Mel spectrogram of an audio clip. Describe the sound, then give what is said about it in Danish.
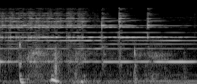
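Handbell rung by a chairman to open a meeting, rapid repeated strikes that ring with sustained metallic overtones, steady and fairly loud. “jeg synes, når nu det er en klokke, jeg har fået af dig, så skal den altså benyttes for fuld drøn, når du er her. Så ryster vi klokken.”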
